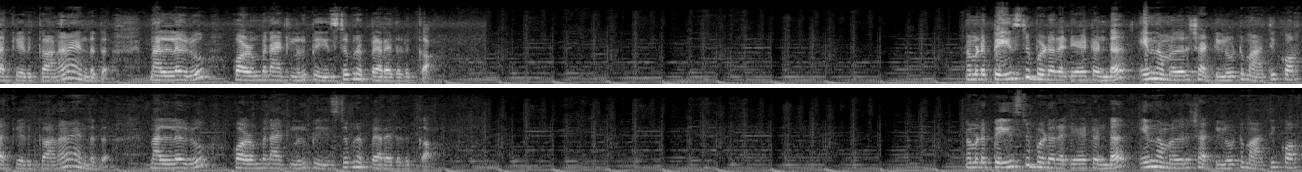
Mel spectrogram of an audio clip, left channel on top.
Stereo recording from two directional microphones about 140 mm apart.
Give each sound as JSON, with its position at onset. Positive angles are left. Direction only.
{"t": 0.2, "sound": "a woman's voice", "side_deg": 25}
{"t": 9.6, "sound": "a woman's voice", "side_deg": 15}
